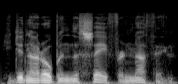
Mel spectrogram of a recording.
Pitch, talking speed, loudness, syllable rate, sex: 85 Hz, 270 wpm, -17 LUFS, 6.5 syllables/s, male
